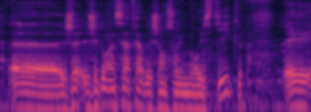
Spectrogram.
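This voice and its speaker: Music plays behind a man who speaks with a Roussillon accent. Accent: southern French (Perpignan) accent, kept. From Perpignan, French Catalonia. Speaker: comedian and songwriter. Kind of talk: interview. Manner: hesitant, many repetitions and fillers.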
